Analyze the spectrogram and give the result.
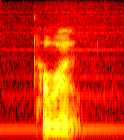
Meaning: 1. A country in South America. Official name: Republic of Peru. Capital and largest city: Lima 2. Places in the United States: A city in Illinois
- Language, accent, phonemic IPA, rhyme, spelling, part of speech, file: English, US, /pəˈɹu/, -uː, Peru, proper noun, En-us-Peru.ogg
